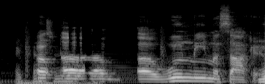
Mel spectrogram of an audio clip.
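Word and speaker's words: Wunmi Mosaku: I forgot where I saw her initially, but Wumba, wait, that's how you pronounce her name again? – Wunmi Masaka. – Wunmi, my bad.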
